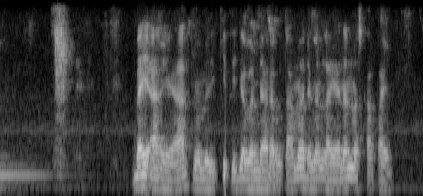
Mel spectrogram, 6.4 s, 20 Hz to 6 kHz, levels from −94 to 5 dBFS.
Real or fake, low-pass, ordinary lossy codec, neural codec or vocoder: real; 5.4 kHz; Opus, 32 kbps; none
